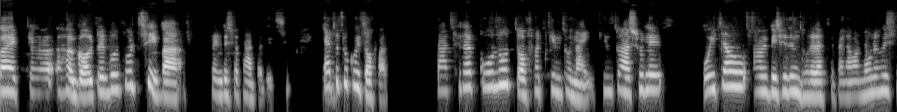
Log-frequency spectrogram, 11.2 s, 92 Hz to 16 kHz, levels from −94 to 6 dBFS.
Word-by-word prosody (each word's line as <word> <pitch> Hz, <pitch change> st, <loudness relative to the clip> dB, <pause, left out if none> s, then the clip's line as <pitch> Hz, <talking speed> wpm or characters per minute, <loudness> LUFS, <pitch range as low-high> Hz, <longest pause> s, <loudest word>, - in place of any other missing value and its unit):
বা 245 Hz, -, +10 dB
একটা 225 Hz, +2 st, -16 dB, 0.6 s
গল্পের 195 Hz, +5 st, +4 dB
বই 260 Hz, 0 st, +2 dB
পড়ছি 305 Hz, +3 st, -1 dB, 0.2 s
বা 185 Hz, -1 st, +9 dB, 0.5 s
ফ্রেন্ড 205 Hz, -3 st, -6 dB
এর 200 Hz, -, -4 dB
সাথে 200 Hz, -1 st, -10 dB
আড্ডা 175 Hz, -, -10 dB
দিচ্ছি। 405 Hz, -, -19 dB, 0.5 s
এতটুকুই 330 Hz, -2 st, 0 dB
তফাৎ। 185 Hz, -1 st, -4 dB, 0.6 s
তাছাড়া 275 Hz, +4 st, -4 dB, 0.2 s
কোন 290 Hz, +1 st, 0 dB, 0.3 s
তফাৎ 215 Hz, +3 st, +1 dB
কিন্তু 230 Hz, -2 st, -7 dB
নাই। 165 Hz, -2 st, -2 dB, 0.2 s
কিন্তু 240 Hz, +1 st, -11 dB
আসলে 260 Hz, +3 st, +1 dB, 0.7 s
ঐটাও 300 Hz, +4 st, +4 dB, 0.3 s
আমি 240 Hz, 0 st, -2 dB
বেশিদিন 235 Hz, +2 st, +1 dB
ধরে 190 Hz, 0 st, 0 dB
রাখতে 190 Hz, 0 st, -8 dB
পারি 185 Hz, +1 st, -12 dB
না। 185 Hz, -, -5 dB
আমার 195 Hz, 0 st, -5 dB
মনে 230 Hz, +2 st, -3 dB
হইছে 245 Hz, -2 st, -5 dB
240 Hz, 160 wpm, -19 LUFS, 200-270 Hz, 0.7 s, বা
